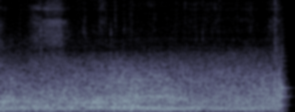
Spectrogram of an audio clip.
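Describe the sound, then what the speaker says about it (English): A steady, low roar of an airplane passing overhead, broad and rumbling, holding constant before cutting off abruptly at the end. "I hear another plane."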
